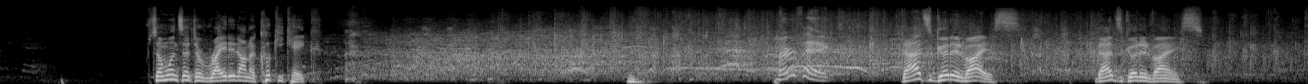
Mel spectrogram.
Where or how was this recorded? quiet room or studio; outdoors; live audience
live audience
